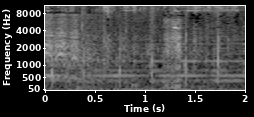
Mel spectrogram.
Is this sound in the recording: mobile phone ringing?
no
